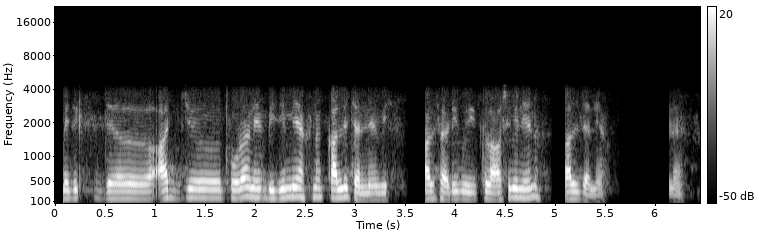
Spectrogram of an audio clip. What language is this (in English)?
Dogri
